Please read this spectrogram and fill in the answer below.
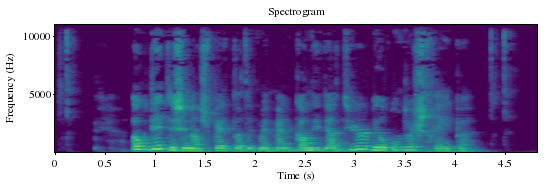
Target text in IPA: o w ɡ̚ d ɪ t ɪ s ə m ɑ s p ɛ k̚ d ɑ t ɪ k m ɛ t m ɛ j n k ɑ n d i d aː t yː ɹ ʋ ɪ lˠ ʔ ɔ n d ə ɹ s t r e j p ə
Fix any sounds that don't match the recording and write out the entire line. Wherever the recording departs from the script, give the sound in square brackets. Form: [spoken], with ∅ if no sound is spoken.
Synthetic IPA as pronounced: o w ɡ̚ d ɪ t ɪ s ə [n] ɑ s p ɛ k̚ d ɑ t ɪ k m ɛ t m ɛ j n k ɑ n d i d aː t yː ɹ ʋ ɪ lˠ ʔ ɔ n d ə ɹ s t r e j p ə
